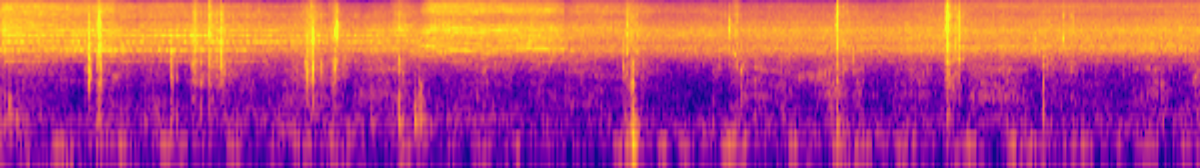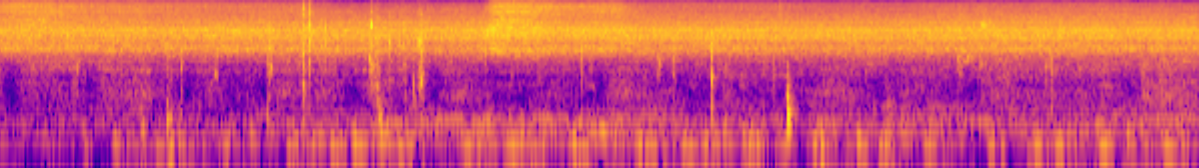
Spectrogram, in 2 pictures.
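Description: Footsteps crunch on dry leaves and rock.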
